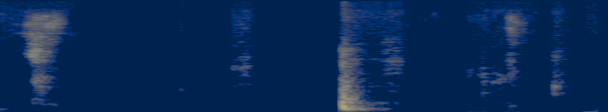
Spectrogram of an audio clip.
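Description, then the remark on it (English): A single dull, heavy knock on a door, fairly loud, preceded by a brief higher-pitched scrape and followed by a few faint clicks; no one speaks. “Door.”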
